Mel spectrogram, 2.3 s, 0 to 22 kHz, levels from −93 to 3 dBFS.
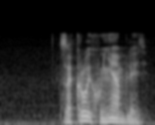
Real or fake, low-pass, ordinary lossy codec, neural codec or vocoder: real; 7.2 kHz; none; none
